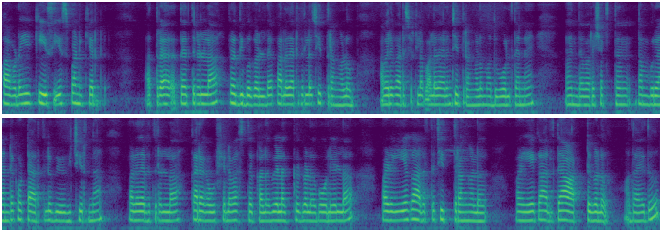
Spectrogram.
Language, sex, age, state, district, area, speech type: Malayalam, female, 30-45, Kerala, Thrissur, urban, spontaneous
